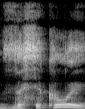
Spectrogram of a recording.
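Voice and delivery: angry exclamation. Harry reacts after the plane spots the fugitives, angry. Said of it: "злісно сказав Гаррі".

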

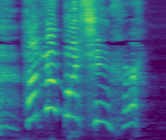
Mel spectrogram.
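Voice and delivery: very high, squeaky little puppet-monster voice. Describing a monster jumping out at players, in an Elmo voice. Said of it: "Should I do Elmo?".

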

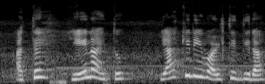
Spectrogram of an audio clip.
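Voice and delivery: plain

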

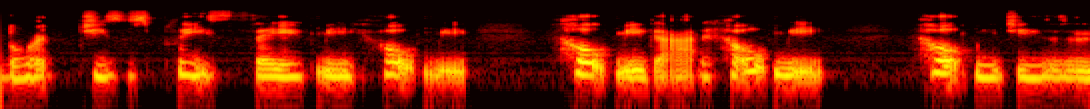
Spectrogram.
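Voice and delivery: desperate crying out. Speaker recounts a terrifying night in bed, retelling a desperate plea. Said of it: "I just begin to call on".

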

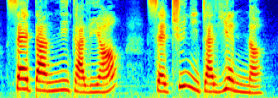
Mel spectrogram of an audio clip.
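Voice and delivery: slow "c'est un Italien, c'est une Italienne" with liaison. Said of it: "再给我来一遍啊".

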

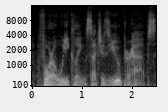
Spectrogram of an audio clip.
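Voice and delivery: snarling voice. Reading the voice's retort to the servant, snarling. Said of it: "the voice snarled".

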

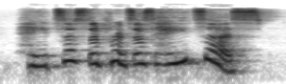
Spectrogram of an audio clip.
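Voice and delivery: sorrowful, wounded, sad voice with high-pitched dismay. Narrator reading a roach reacting to the princess's fit, murmured sadly. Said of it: "murmured Timp sadly".

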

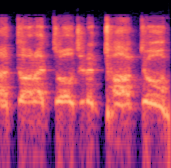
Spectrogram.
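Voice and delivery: very high, loud, wild screaming yell. Recounting another corpsman yelling at the man treating him, retelling a corpsman screaming. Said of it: "And he's screaming at him".

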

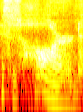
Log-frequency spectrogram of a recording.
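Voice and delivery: hushed, soft, unvoiced whisper.

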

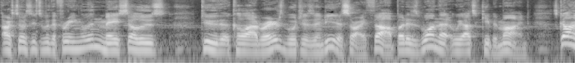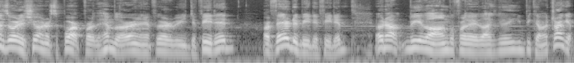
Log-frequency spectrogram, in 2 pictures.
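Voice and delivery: ordinary talk

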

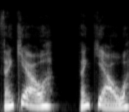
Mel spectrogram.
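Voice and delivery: put-on high, drawn-out valley girl voice. Complaining about how a local woman says thank you, imitating how she says thanks. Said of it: "Sounds like she's a, like a valley girl".

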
